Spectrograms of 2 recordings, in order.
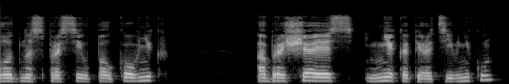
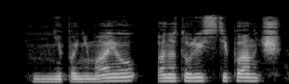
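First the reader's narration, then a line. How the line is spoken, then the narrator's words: Muttered. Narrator (Russian): пробормотал тот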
